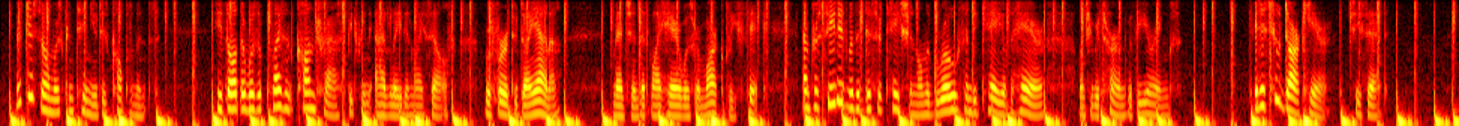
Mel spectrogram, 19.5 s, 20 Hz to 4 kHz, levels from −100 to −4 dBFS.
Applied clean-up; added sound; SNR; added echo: none; Drum kit; -2 dB; none.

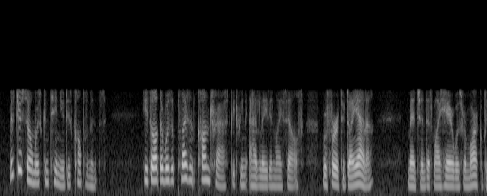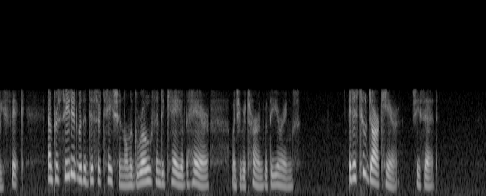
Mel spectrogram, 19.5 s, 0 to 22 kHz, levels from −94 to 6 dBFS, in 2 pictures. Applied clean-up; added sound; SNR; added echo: none; none; none; none.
